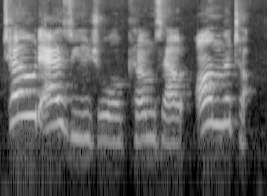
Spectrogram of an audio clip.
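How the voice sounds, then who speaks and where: Woman voicing a boastful, high-pitched storybook toad. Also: very animated, measured pace, a bit bright, exaggerated voice. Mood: elated, gloating. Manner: dramatic, exclamatory. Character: boastful, reckless, conceited male toad from a storybook.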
